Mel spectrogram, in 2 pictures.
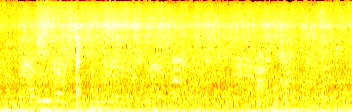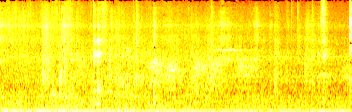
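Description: Oil sizzling in a metal wok as fried dhoka (lentil cakes) are lifted out one by one with a metal spatula, which scrapes and clicks against the pan now and then. The sizzle thins out in the second half as the wok empties.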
